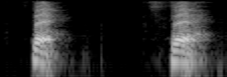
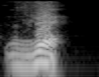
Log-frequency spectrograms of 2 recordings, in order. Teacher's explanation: Yang satu tadi pertama kita bunyikan dengan se tanpa ada vibrasi pada tenggorokan, sedangkan z ada vibrasi pada tenggorokan kita.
